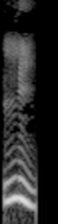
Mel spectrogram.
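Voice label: "lis", French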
